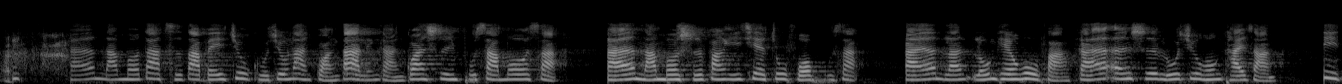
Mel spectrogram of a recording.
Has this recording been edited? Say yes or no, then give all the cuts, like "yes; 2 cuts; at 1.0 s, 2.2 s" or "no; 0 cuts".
no; 0 cuts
